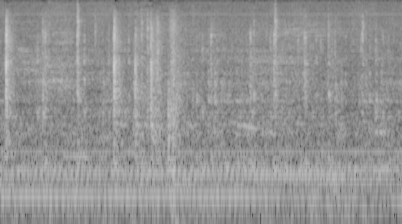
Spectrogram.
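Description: Irregular light clicks and ticks from a home-made two-wheel straddle knurling tool rolling under pressure on a mild steel workpiece as the lathe spindle is turned by hand and the carriage is fed along, over a steady low hum.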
